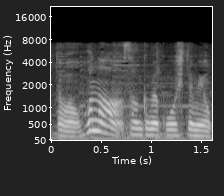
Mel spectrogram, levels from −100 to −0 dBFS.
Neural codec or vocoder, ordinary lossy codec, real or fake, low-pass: none; none; real; 7.2 kHz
